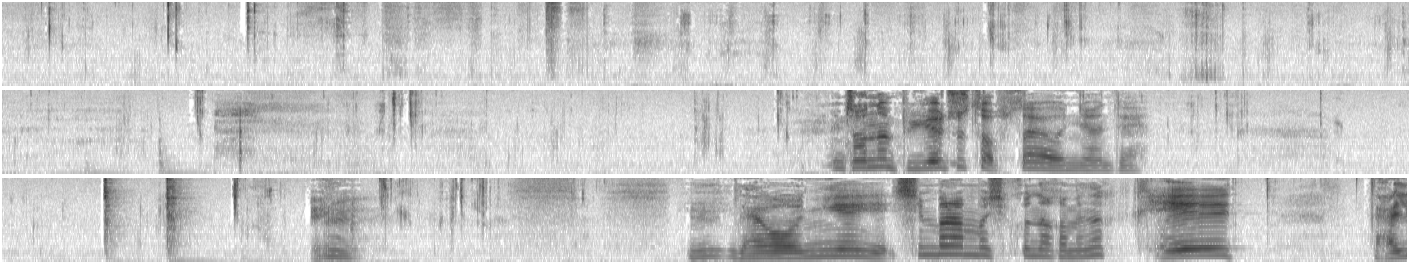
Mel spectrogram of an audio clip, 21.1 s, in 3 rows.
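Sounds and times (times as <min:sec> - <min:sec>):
faint chewing: 0:00.0 - 0:11.1, 0:12.9 - 0:14.4, 0:15.2 - 0:17.1.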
